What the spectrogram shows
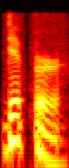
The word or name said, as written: dipper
